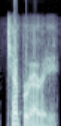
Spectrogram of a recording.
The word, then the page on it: temporary: American English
